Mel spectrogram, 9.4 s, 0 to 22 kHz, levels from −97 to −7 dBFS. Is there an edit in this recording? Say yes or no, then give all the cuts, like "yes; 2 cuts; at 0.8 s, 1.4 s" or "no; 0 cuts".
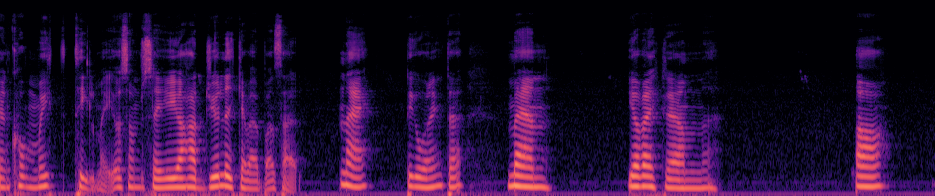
no; 0 cuts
